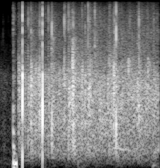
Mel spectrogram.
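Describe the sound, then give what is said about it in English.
Applause for the interpreters at a forum starts abruptly with a few sharp, loud claps and quickly swells into steady, moderately loud clapping from the crowd. “a round of applause for the interpreters who help us communicate with each other”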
